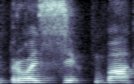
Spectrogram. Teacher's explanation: С глухі, Б звонкі. Будзе барацьба, стане 2 звонкіх. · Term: Асіміляцыя бывае па звонкасці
